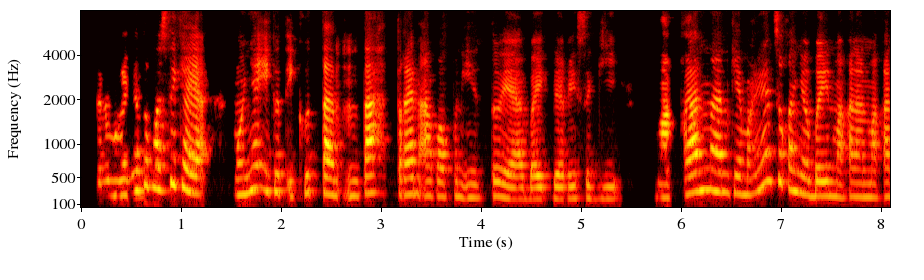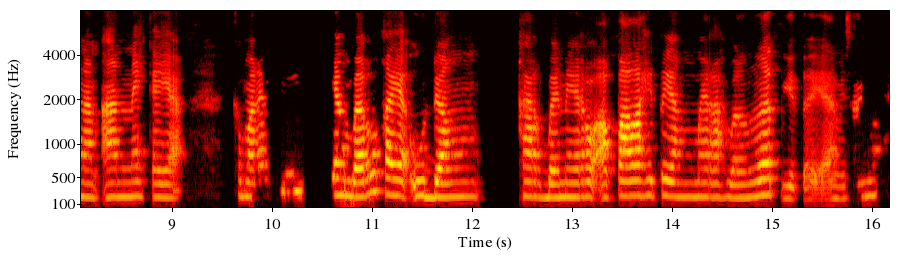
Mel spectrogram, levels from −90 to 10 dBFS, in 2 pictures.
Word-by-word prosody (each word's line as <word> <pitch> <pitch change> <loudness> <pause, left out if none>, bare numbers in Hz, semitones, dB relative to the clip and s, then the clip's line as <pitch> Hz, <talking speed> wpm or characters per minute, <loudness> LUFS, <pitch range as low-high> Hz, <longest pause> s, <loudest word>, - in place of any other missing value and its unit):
Dan 210 - -6
mulanya 235 +5 -1
tuh 380 - -2
pasti 335 +5 +1
kayak, 275 -5 +4 0.3
maunya 255 +7 0
ikuti-ikutan, 270 -2 +2
entah 260 +4 +7 0.2
tren 240 +1 +3
apapun 215 -1 -4
itu 195 +3 -9
ya 175 - 0
baik 175 0 -1
dari 180 0 -3
segi 180 -1 -10 0.5
makanan, 280 +9 +5
kayak 260 -2 -4
mereka 255 +7 -4
kan - - -11
suka 325 - -1
nyobain 220 -3 -1
makanan-makanan 205 0 -2
aneh 210 +1 -1
kayak 205 0 -3 0.6
kemarin 220 +1 -3
sih 280 0 -12 0.4
yang 240 0 +3
baru 215 +5 +6
kayak 235 -2 +4
udang 210 -1 +2 0.6
carbanero 210 -1 -1 0.2
apalah 225 +2 +6
itu 225 - -8
yang 215 -1 -3 0.2
merah 205 -1 -3
banget 210 +5 0 0.2
gitu 180 -1 -8
ya - - -6
misalnya, 195 +5 -11
220 Hz, 145 wpm, -23 LUFS, 205-245 Hz, 0.6 s, entah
